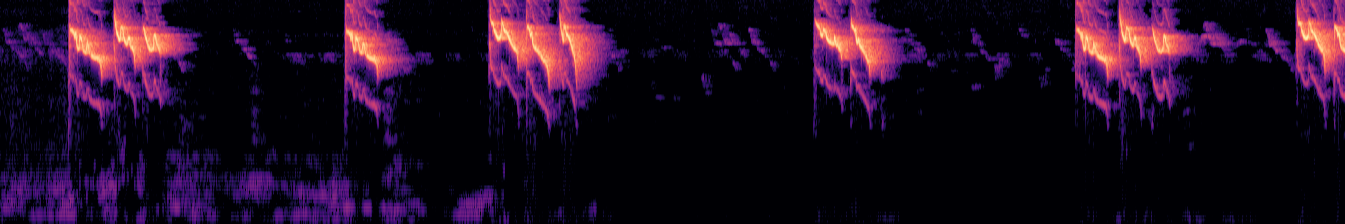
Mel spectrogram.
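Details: Oriental white-eye of the local yellow-breasted type singing the excited ngalas nembak style meant to provoke rivals: brief, piercing descending chirp bursts, single or paired, scattered through ten seconds, with a faint low murmur early on.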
